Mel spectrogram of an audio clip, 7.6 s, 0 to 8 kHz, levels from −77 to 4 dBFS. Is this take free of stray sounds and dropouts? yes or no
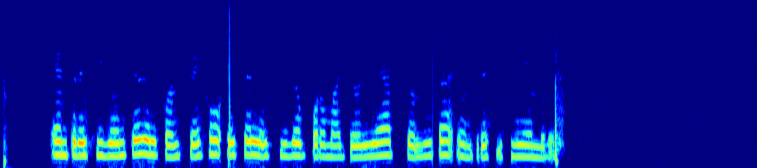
yes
